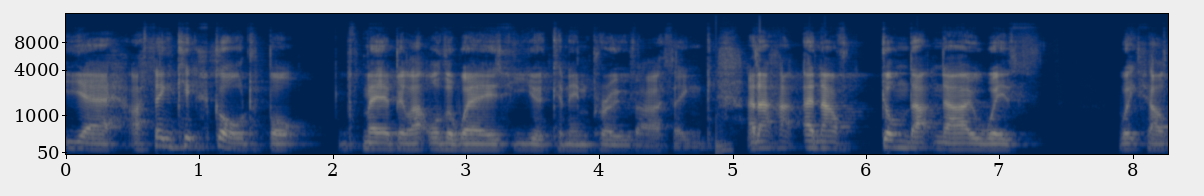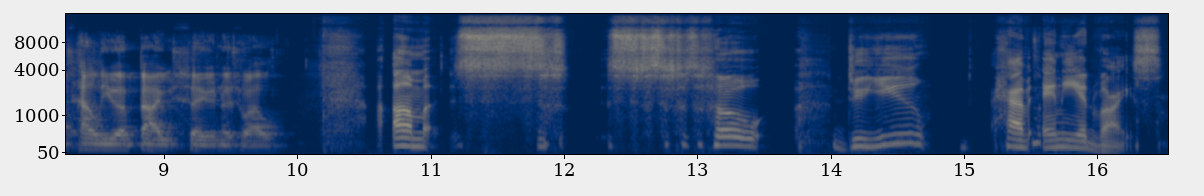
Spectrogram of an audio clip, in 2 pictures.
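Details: Adult man from the UK who has stuttered for over 30 years, improved over about 3 years of therapy over Skype since COVID and public speaking groups, now no longer a big issue; stuttering.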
